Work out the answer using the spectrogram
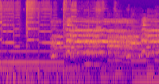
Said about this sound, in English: A series of elven-raised roosters awakens the party early in the morning.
